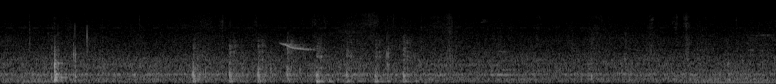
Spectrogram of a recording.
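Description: Honeybees buzzing around a hive being installed, a faint steady drone broken by occasional close passes and soft knocks.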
